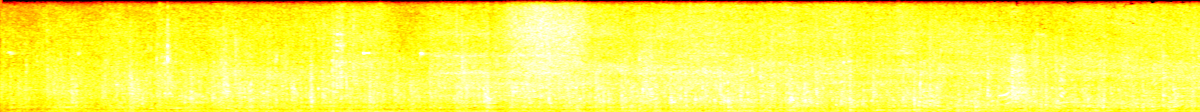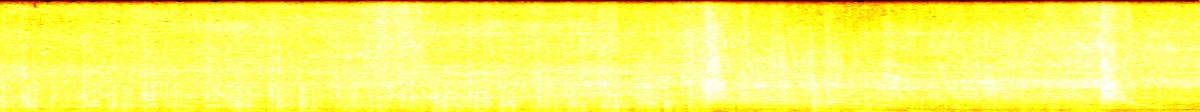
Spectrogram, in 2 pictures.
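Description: A steam locomotive chugs and hisses as it rolls slowly past on the tracks.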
